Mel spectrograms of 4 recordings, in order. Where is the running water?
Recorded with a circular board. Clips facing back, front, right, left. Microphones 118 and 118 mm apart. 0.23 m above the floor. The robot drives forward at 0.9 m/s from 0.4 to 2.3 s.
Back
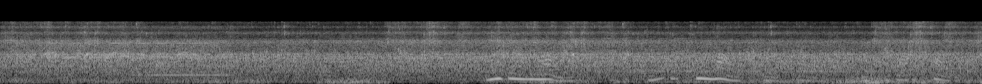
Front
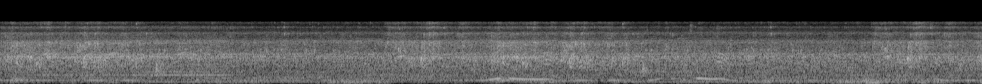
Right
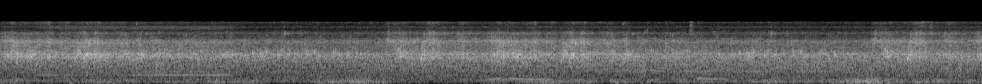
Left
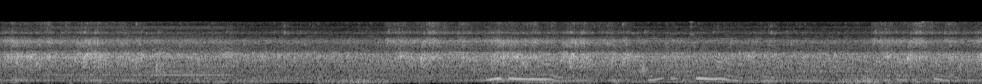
30° left.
